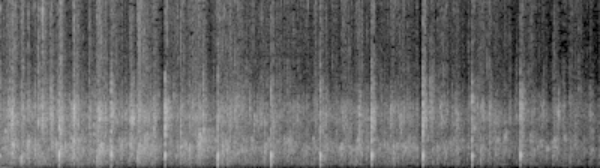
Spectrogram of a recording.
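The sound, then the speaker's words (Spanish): Audience applause for translators at an event, with many crisp individual claps standing out at a steady, rhythmic pace above a continuous wash of clapping. “I want a big applause for them.”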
